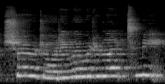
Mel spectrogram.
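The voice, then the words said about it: Deliberately bad put-on British accent. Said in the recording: “He was really British, so I'm going to do my really terrible British accent.”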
